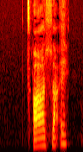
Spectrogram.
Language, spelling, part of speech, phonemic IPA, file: Navajo, tʼááłáʼí, numeral, /tʼɑ́ːɬɑ́ʔɪ́/, Nv-tʼááłáʼí.ogg
- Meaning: one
